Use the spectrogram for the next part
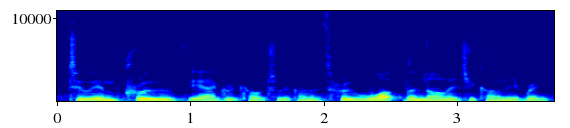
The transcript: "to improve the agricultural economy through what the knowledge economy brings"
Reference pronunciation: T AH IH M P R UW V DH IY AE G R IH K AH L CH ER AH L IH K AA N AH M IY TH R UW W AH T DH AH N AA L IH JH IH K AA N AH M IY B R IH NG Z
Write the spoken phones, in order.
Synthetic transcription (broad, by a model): T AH IH M P R UW V DH IY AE G R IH K AH L CH ER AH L IH K AA N AH M IY TH R UW W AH T DH AH N AA L IH JH IH K AA N AH M IY B R IH NG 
